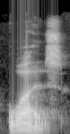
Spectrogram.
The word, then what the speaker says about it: was: that they say w the word is not pronounced w w it's pronounced was we're using the short sound like cup and up uh uh relaxed uh uh together was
